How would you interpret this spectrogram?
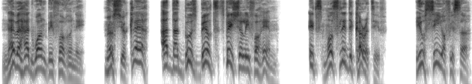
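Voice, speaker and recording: A man voicing a genteel, fussy old man in a video game, a husky voice and a polite, wheedling, quietly petty manner. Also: fairly high pitch, dry recording, studio quality, heavily acted. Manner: polite, wheedling, theatrically indignant. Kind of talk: video game character dialogue.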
